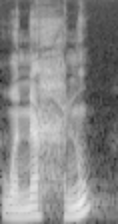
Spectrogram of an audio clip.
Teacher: the ha from the middle part of your throat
